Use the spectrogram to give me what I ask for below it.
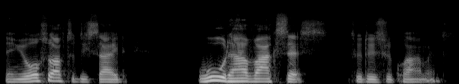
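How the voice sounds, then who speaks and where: Male course instructor, mid-pitched, dry close sound, rhetorical teaching style with steady "right?" check-ins. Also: normal speed, no echo. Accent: non-American English. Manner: repeats "right?" often, asks rhetorical questions. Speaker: business analysis instructor. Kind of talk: explanatory course lecture.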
